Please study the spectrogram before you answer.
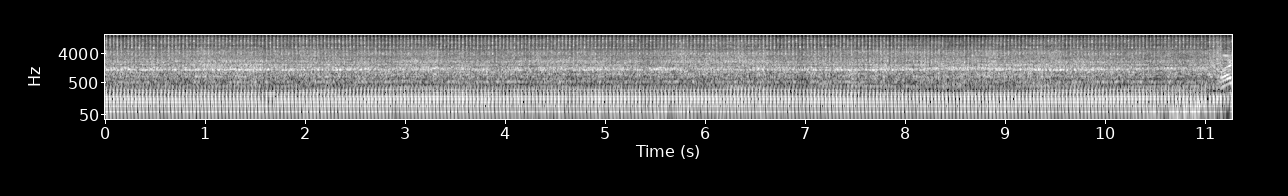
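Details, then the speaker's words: Replacement petrol engine on a yard scraper, fixed single speed with no throttle cable, oil checked good; steady fixed-speed drone with an even low hum, no misses or knocks, running clean and healthy after starting. "It might be such a simple little thing, but to me, after all the crack that this thing has been given, to be able to pull an engine that starts like that, that's awesome."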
